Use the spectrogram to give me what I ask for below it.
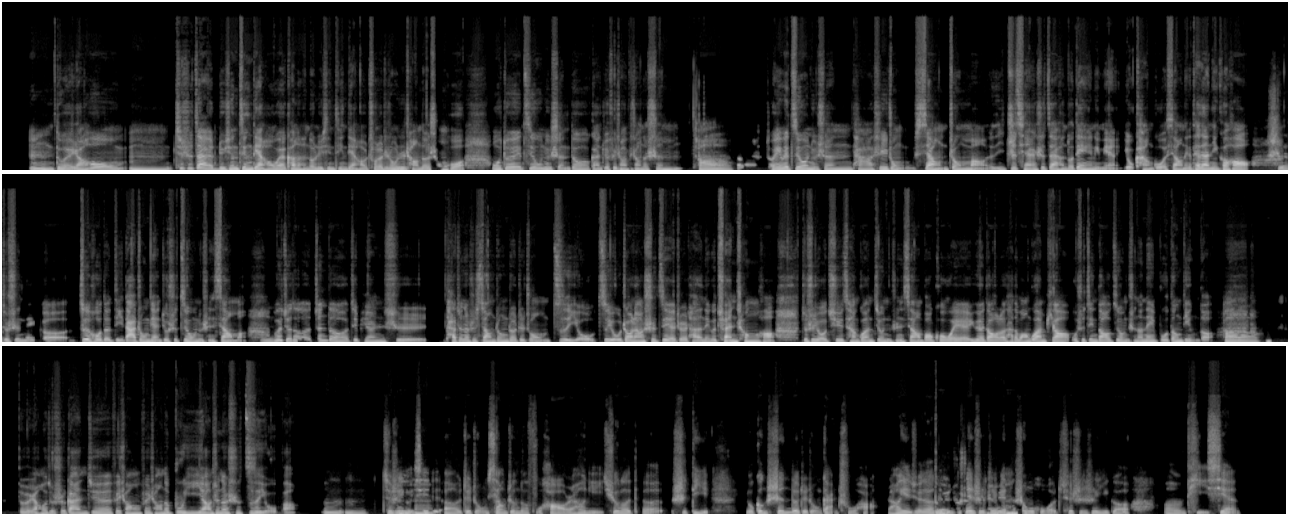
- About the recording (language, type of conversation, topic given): Chinese, podcast, 有哪次旅行让你重新看待人生？
- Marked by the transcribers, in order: other background noise; lip smack; other noise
